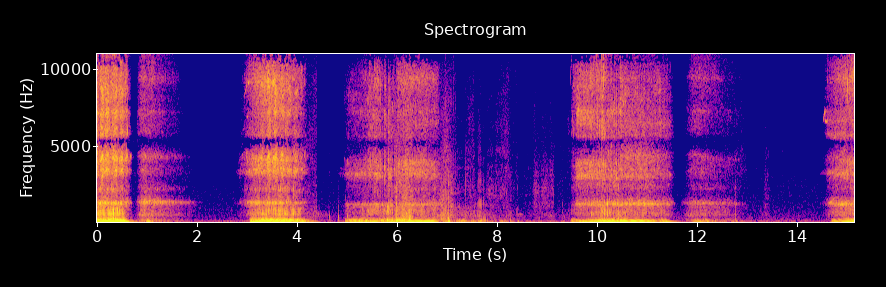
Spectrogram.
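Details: Male snoring: loud, low, rattling snores on each breath in, about 16 breaths a minute, with quieter breaths out between them.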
